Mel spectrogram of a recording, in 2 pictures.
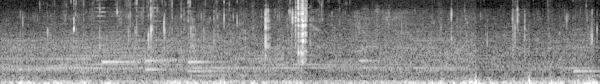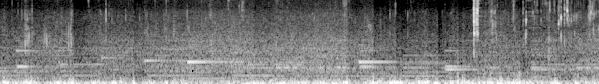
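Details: Strong gusting wind roars into the microphone under steady background music, with no animal voice standing out.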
